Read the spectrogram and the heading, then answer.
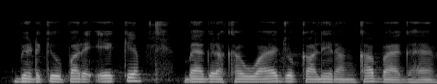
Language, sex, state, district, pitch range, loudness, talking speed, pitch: Hindi, male, Maharashtra, Dhule, 120-135 Hz, -29 LUFS, 190 wpm, 130 Hz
